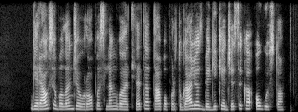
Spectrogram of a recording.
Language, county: Lithuanian, Vilnius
